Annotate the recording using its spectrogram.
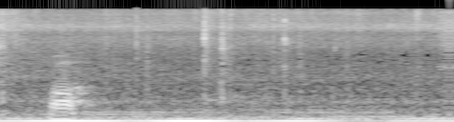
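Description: Cubes of coalho cheese sizzling softly in a cast iron skillet, with a few light clicks of tongs picking up a browned cube. A steady low hum runs underneath.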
